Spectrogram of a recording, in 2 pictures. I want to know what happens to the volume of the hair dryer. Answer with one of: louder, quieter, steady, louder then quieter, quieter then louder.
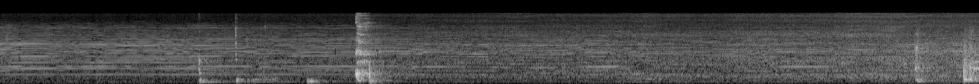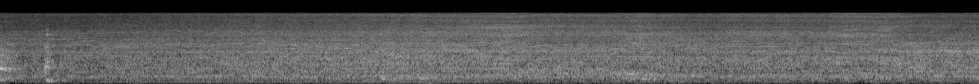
louder.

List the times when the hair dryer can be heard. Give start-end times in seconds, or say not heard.
0.0-19.5.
